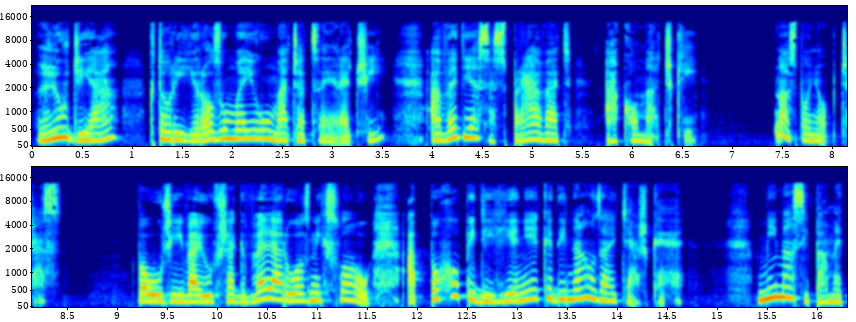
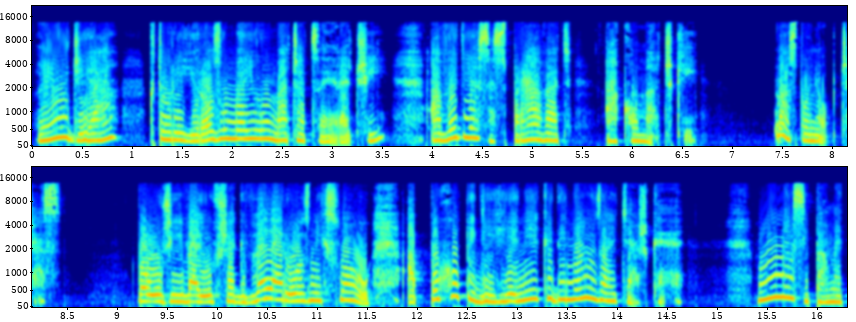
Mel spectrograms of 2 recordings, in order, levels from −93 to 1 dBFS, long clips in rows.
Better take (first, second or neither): first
